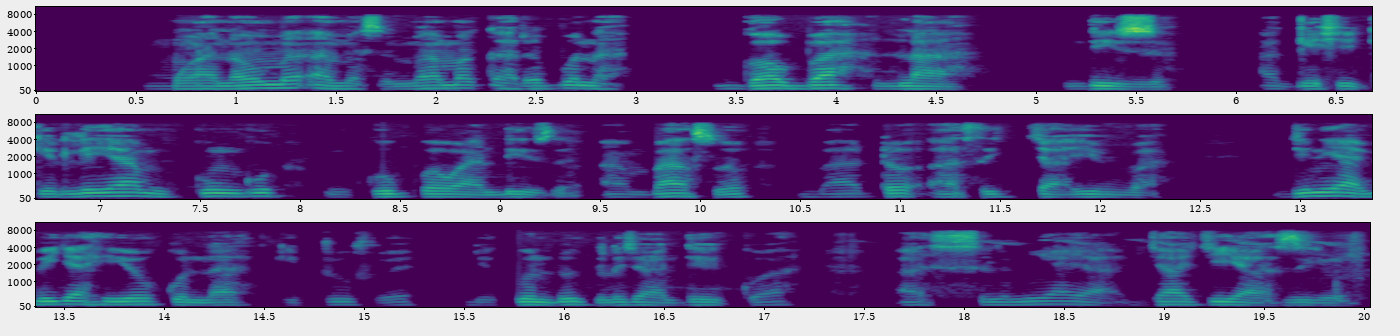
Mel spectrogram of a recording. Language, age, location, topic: Swahili, 25-35, Nakuru, agriculture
